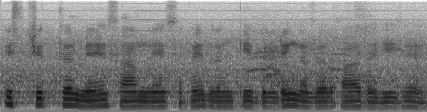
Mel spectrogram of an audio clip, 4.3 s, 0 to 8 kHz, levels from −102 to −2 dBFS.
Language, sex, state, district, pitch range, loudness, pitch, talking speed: Hindi, male, Chandigarh, Chandigarh, 100-110 Hz, -17 LUFS, 100 Hz, 170 wpm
